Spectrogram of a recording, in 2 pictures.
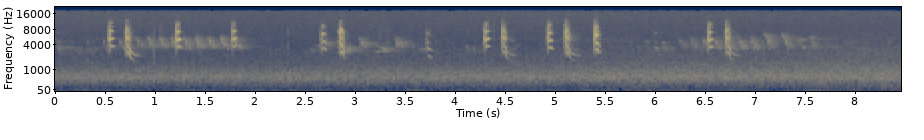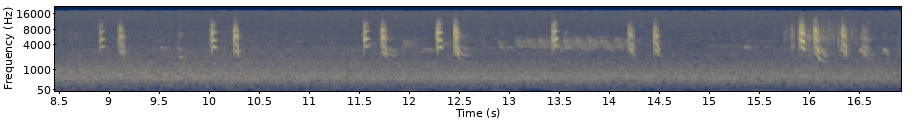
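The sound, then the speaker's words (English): A juvenile bird perched on the bark of a tree calls repeatedly with sharp, high-pitched chirps in quick clusters throughout, over a steady low outdoor background hum. “And now I see a calling juvenile perched on the bark of a tree.”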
